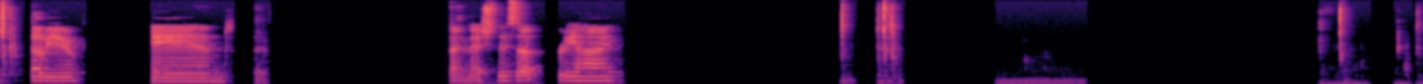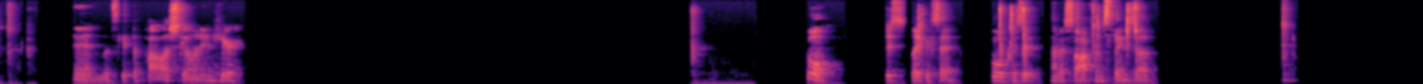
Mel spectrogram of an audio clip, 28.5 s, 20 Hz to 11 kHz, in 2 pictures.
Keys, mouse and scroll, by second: 0.2 right click, 2.5 click, 8.7 shift+f, 9.1 click, 12.5 right click, 13.3 alt+right click, 13.9 ctrl+right click, 14.1 ctrl+z, 15.5 click, 16.3 click, 18.4 click, 20.9 alt+right click, 21.5 right click, 23.0 shift+right click, 24.3 alt+right click, 25.1 shift+right click, 25.4 shift+f, 27.3 right click.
